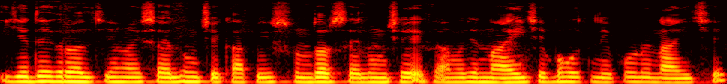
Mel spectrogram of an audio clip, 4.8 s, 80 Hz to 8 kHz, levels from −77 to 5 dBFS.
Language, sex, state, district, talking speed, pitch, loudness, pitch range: Maithili, male, Bihar, Madhepura, 260 wpm, 155 Hz, -17 LUFS, 150-160 Hz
